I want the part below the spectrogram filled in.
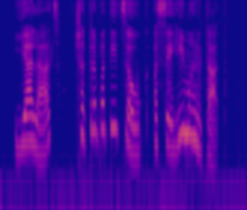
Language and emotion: Marathi, neutral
